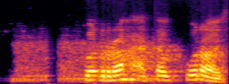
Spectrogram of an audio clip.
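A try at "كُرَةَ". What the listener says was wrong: Kuratal ya. Tidak ditasdid.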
